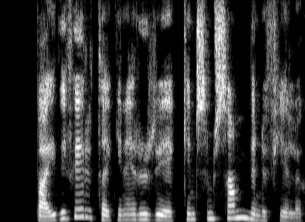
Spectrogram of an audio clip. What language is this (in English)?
Icelandic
